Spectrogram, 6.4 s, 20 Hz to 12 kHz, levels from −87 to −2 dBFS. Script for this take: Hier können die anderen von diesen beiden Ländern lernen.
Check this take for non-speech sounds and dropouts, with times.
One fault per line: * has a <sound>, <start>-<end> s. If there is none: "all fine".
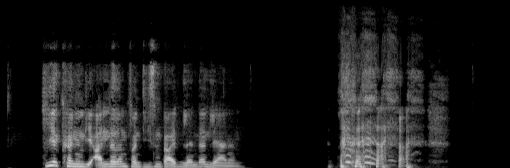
* has a laugh, 4.1-5.6 s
